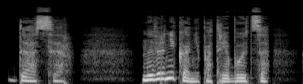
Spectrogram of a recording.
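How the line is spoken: Forced out, scared and angry. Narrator (Russian): выдавила она, одновременно напуганная и рассерженная

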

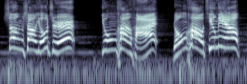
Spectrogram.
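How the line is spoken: Shrill, high-pitched voice. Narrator (Chinese): 内侍尖细的声音划破晨曦

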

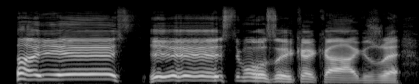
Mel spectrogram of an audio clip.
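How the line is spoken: Delighted shout. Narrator (Russian): в восторге закричал Боровой

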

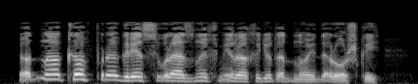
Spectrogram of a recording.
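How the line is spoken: Offhand remark. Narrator (Russian): мимоходом отметил Сварог и шумно вздохнул

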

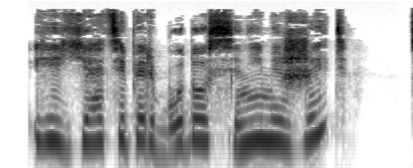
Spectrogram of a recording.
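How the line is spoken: Sobbing. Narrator (Russian): Всхлипнула

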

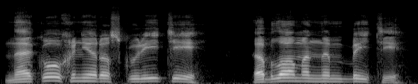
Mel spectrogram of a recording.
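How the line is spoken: Sleepy mouse voice. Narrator (Russian): также сонно произнесла мышь

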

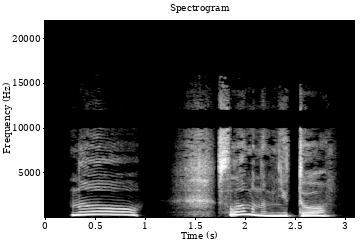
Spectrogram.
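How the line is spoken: Regretful sigh. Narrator (Russian): вздохнула Римка, будто очень жалела

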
